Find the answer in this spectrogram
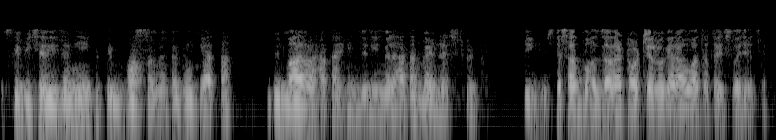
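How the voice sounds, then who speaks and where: A male teacher reading a story slowly in English and explaining it to his class in Hindi. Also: on the low side, animated, breathy edge, phone-quality sound.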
